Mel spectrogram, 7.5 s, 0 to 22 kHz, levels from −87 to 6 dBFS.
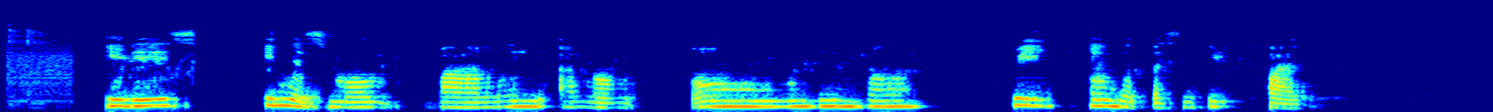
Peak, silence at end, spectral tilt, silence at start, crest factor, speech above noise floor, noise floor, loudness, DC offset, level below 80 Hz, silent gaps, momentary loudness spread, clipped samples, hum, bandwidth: -8 dBFS; 1 s; -7.5 dB/octave; 0.55 s; 16 dB; 57 dB; -80 dBFS; -25 LUFS; under 0.1%; -74 dBFS; none; 13 LU; under 0.1%; none; 7 kHz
